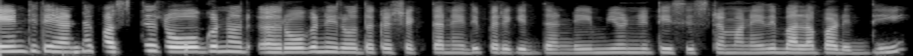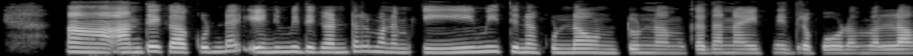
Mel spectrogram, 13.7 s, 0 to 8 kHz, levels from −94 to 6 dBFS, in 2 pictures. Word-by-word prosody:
ఏంటిది 270 +1 +7
అంటే 240 +4 -1
ఫస్ట్ 255 +4 +2 0.2
రోగనర్ 250 +1 +6 0.3
రోగనిరోధక 225 -2 +1
శక్తి 210 +1 -3
అనేది 200 +1 -3
పెరిగిద్దండి. 195 -2 -3
ఇమ్యూనిటీ 210 0 -3
సిస్టమ్ 195 +1 -5
అనేది 195 +2 -3
బలపడిద్ది. 195 +1 0 0.7
ఆహ్, 230 -2 +4
అంతే 230 +4 +3
గాకుండా 240 +3 +1 0.2
8 240 +1 -1
గంటలు 230 +4 -2
మనం 225 -2 -5 0.2
ఏమి 235 +5 -1
తినకుండా 215 -3 -2
ఉంటున్నాం 190 0 -8
కదా! 190 +1 -3
నైట్ 190 -1 -5
నిద్ర 190 0 -4
పోవడం 185 0 -4
వల్ల 185 +1 -4
215 Hz, 115 wpm, -23 LUFS, 195-240 Hz, 0.7 s, ఏంటిది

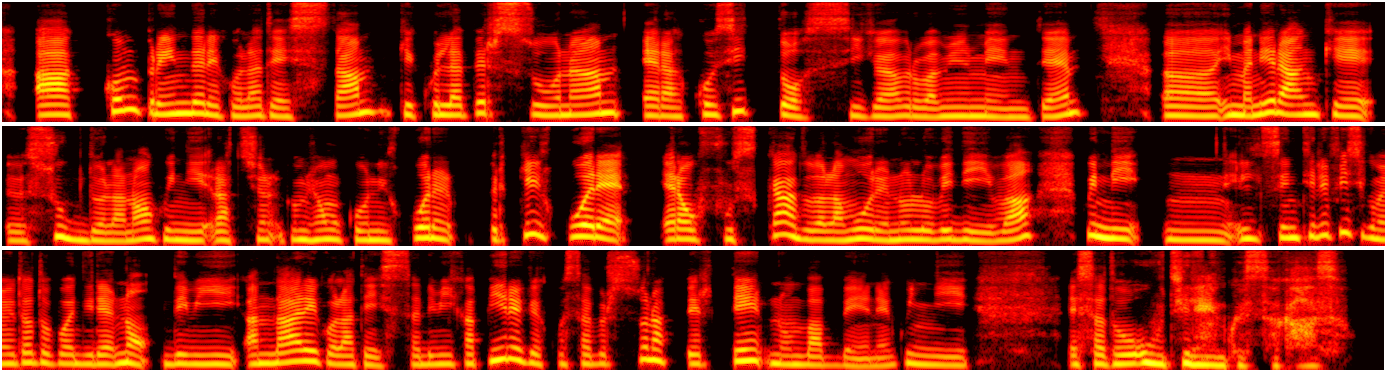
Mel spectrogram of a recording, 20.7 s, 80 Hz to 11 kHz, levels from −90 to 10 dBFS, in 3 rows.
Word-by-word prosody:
a 230 0 +6
comprendere 260 -7 +2
con 200 - -5
la 205 - -1
testa 215 +2 0 0.2
che 225 -4 -4
quella 225 +1 0
persona 230 0 +1
era 200 -3 0
così 240 +7 -2
tossica 195 -1 -3
probabilmente, 195 +3 -2 0.4
uhm, 205 -2 +1
in 225 - +2
maniera 235 +4 +4
anche, 225 -4 0
uhm, 190 0 -8
subdola, 195 -4 0
no, 215 +4 +2
quindi 200 -3 -1
razio 200 +2 -4
come 210 -1 -2
diciamo 210 0 -1
con 200 +1 -2
il 195 -1 -3
cuore 245 -3 +1
perché 220 +9 -3
il 290 - -1
cuore 265 -5 +6
era 220 +2 +3
offuscato 235 +6 +1
dall'amore 200 +1 +1
non 210 +1 0
lo 205 - 0
vedeva. 205 +3 +1 0.3
Quindi, 240 -7 +4
mhmm, 200 -2 -3
il 225 +2 -2
sentire 250 +4 0
fisico 315 -10 -2
mi - - 0
ha 210 - -1
aiutato 230 0 -2
poi 210 0 -3
a - - -2
dire: 200 0 -1
"No, 225 - +2
devi 200 -1 -2
andare 230 +6 +4
con 210 -4 -3
la 190 - 0
testa, 185 0 -5
devi 195 +1 -3
capire 275 +9 +2
che 215 -3 -3
questa 205 0 -7
persona 270 +7 -1
per 205 -2 -4
te 270 +1 +4
non 195 -2 -2
va 185 -1 -1
bene 170 0 -7
quindi 185 -4 -4 0.5
è 195 - -7
stato 205 +1 +1
utile 205 -2 +5
in 180 -1 +3
questo 165 0 -6
caso. - - -4
210 Hz, 200 wpm, -22 LUFS, 195-230 Hz, 0.5 s, a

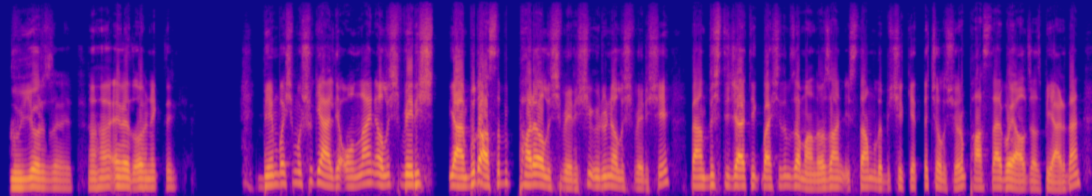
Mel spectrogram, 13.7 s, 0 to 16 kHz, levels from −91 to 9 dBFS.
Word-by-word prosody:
Duyuyoruz, 110 0 +2
evet, 105 -2 -8 0.2
hı 110 - -5
hı. 120 +3 -1
Evet, 125 -3 +3
o - - 0
örnekte 115 0 -4 1.0
Benim 140 +5 -1
başıma 165 +1 -3
şu 190 +4 -9
geldi, 135 -7 +2
online 155 +6 -1
alışveriş, 150 +1 +1 0.2
yani, 130 -2 +6
bu 165 - +2
da - - +9
aslında 165 +5 +3
bir 175 - -10
para 150 +1 +4
alışverişi, 120 -2 -1
ürün 130 +2 -2
alışverişi. 115 - -4 0.3
Ben, 130 -1 +2
dış 145 -1 -3
ticarete 135 -1 +2
ilk 135 - -11
başladığım 130 +2 -1
zamanlar, 105 -7 +1
o 105 - +1
zaman 120 0 -1
İstanbul'da 115 -5 -3
bir - - -13
şirkette 120 +3 -7
çalışıyorum. 115 0 -4
Pastel 115 +1 0
boya 115 -1 +5
alacağız 95 -1 -3
bir - - -4
yerden, 95 - 0
125 Hz, 170 wpm, -20 LUFS, 110-140 Hz, 1.0 s, da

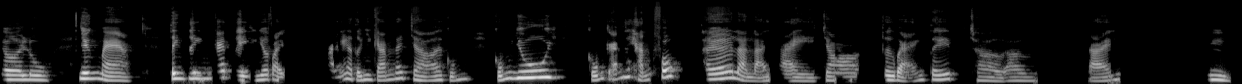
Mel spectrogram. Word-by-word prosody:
chơi 220 -2 +4
luôn, 210 -1 +2 0.3
nhưng 270 0 +7
mà 185 -6 +1 0.4
ting 265 +1 +6
ting 270 0 +1
cái 315 +1 -1
tiền 195 -1 +1
vô 225 - +2
tài 215 - -3 0.4
khoản 325 -3 -10
là 255 - 0
tự 190 - -2
nhiên 220 +2 -2
cảm 195 +4 -3
thấy, 275 +2 -2
trời 210 -7 -2
ơi, 195 +3 -3
cũng 210 +6 -7 0.2
cũng 265 +9 0
vui, 320 +2 +10 0.3
cũng 200 +7 -1
cảm 290 - -4
thấy 345 - 0
hạnh 190 +2 -4
phúc. 335 +3 +5 0.3
Thế 260 +5 +4
là 250 -10 -1
lại 160 -1 -6
cày 160 -1 -7
cho 185 +2 -5 0.5
tư 205 - +4
bản 195 +2 -4
tiếp. 225 +3 -1
Trời 170 -4 -9
ơi. 175 0 -10 0.6
Đấy. 160 +1 -5 1.0
Ừm. 215 -3 +1
215 Hz, 185 wpm, -20 LUFS, 185-270 Hz, 1.0 s, vui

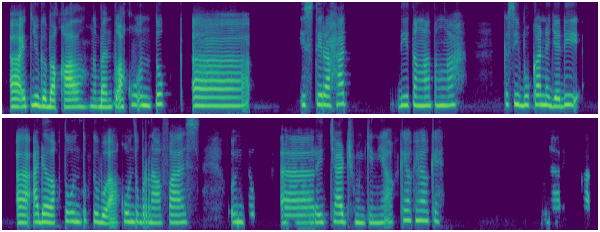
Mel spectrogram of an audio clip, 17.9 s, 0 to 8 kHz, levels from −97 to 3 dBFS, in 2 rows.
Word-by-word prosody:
eee, 205 -1 +6
itu 245 +1 +5
juga 215 -1 +6
bakal 195 +1 +3
ngebantu 195 -1 +1
aku 245 +4 -1
untuk, 250 +3 +1 0.4
eee, 225 0 +1 0.8
istirahat 255 +2 +1 0.8
di 235 +1 +1
tengah-tengah 235 +1 0 0.7
kesibukan 255 -1 +2
nah 225 - +3
jadi, 250 - +1 0.5
eee, 205 -1 +3
ada 215 +1 +3
waktu 245 - -6
untuk 235 +1 -2
tubuh 210 -4 +1
aku 105 - -2
untuk 220 -1 -1
bernafas, 205 +1 -3 0.5
untuk, 220 0 -4 0.4
eee, 200 0 -3
recharge 215 +1 -2
mungkin 200 -1 -3
ya, 215 +3 -5
oke 265 +4 -5
oke 260 0 -2
oke. 250 0 -8 1.6
Benar, 210 -3 -19 0.4
Kak. - - -11
225 Hz, 105 wpm, -22 LUFS, 205-240 Hz, 1.6 s, eee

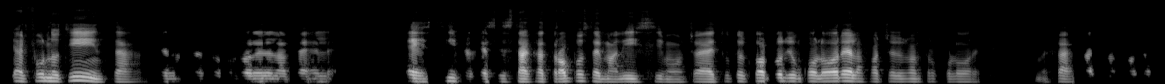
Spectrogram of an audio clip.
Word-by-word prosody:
È - - -1
il 145 - +1
fondotinta 145 -6 +2
dello 130 -1 -13
stesso 135 - -20
colore 135 0 -3
della 130 -1 -3
pelle. 130 -1 -11 0.6
Eh 145 -3 +4
si, 160 -1 -5
perché - - -7
se 130 +2 -13
stacca 130 +1 +4
troppo 135 +3 +1
stai 150 -3 0
malissimo, 125 -1 -5
cioè 125 -1 0
tutto 140 +4 -12
il 140 - -7
corpo 155 +1 +2
di 150 - -4
un 145 -2 -1
colore 145 +2 +4
e 150 - +10
la 140 -1 -3
faccia 135 +1 -11
di 135 - -7
un 130 +1 -11
altro 130 0 -11
colore. 125 -1 -14 0.5
Come - - -26
fai - - -4
a - - -12
fare - - -11
una - - -26
cosa - - -21
135 Hz, 185 wpm, -24 LUFS, 130-145 Hz, 0.6 s, e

